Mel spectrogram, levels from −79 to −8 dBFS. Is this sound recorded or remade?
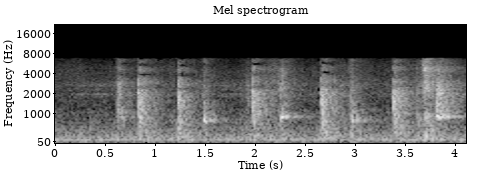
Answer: recorded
